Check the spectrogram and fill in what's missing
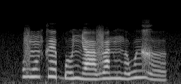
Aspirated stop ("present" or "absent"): absent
